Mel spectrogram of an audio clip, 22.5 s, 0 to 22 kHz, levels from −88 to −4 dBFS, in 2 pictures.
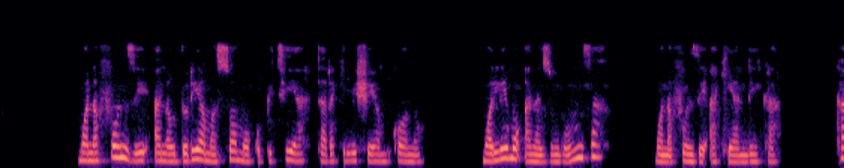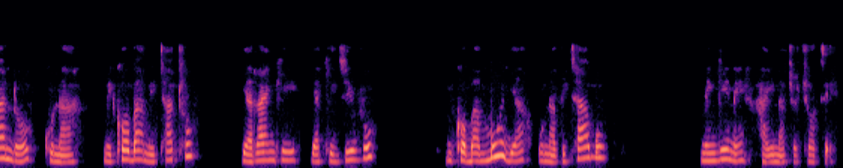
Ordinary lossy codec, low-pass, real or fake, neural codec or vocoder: Opus, 32 kbps; 7.2 kHz; real; none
